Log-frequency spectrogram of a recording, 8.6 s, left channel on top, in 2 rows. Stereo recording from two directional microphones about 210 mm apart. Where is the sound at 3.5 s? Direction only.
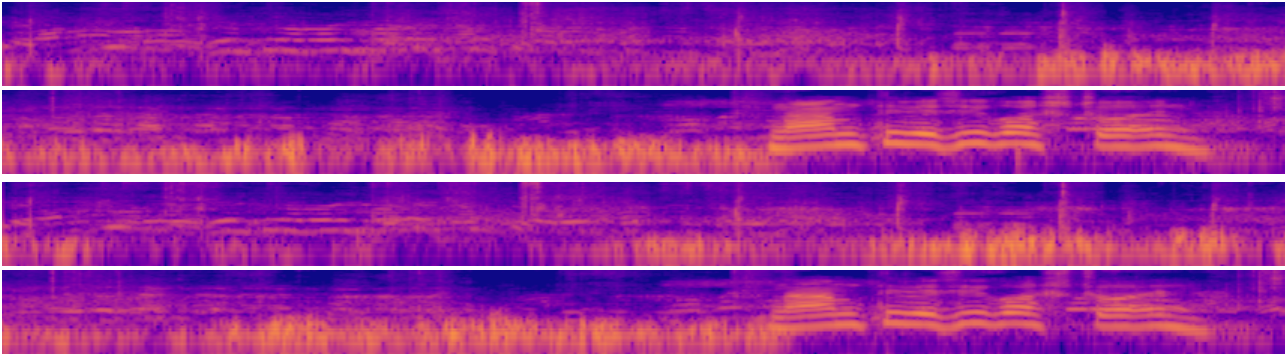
45° right (ahead or behind).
